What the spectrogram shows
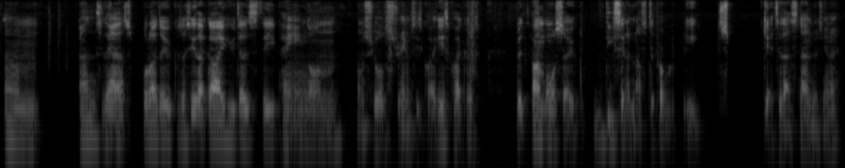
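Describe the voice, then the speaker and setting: At a normal pace and with a steady tone, a young man with a sore throat talks to his live-stream audience while he paints. His voice is low-ish, mellow, gravelly and husky, and his chat is rambling and self-mocking.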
